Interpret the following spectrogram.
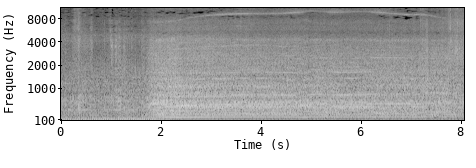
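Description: Forest harvester's diesel engine running, a low hum at first that turns louder and steadier about two seconds in, with a faint high whine over it.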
